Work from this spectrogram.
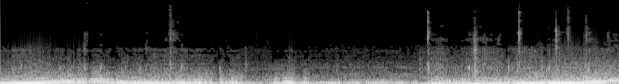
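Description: Heavy low droning rumble under acceleration with scattered sharp clicks over it; rough shuddering vibration from the driveline.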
